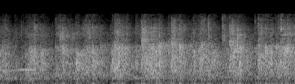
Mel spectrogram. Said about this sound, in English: You can clap if you want to clap.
